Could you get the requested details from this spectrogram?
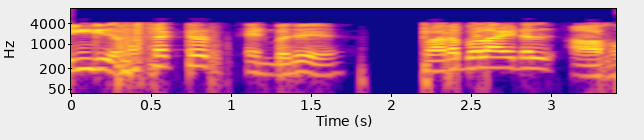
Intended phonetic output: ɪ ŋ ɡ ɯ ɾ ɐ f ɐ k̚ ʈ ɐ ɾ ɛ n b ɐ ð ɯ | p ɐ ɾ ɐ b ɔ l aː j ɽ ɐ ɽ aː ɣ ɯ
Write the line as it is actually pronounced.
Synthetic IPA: ɪ ŋ ɡ ɯ ɾ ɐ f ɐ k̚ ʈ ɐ ɾ ɛ n b ɐ ð ɯ | p ɐ ɾ ɐ b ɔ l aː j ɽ ɐ l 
